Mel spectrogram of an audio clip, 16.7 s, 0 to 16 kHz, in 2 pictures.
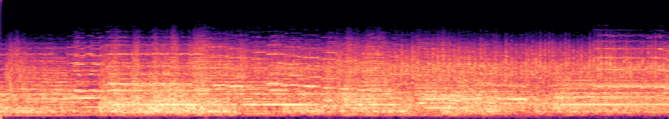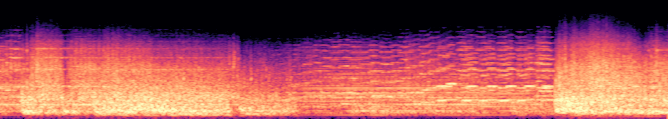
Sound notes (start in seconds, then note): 1.3 dramatic orchestral music; 9.1 cannons blasting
